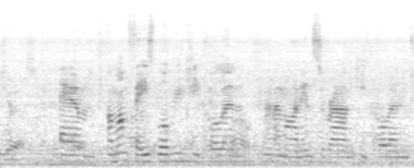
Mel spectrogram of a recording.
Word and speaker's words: Cullen: We were doing this before we actually came on the set, and I was like, well, how do you pronounce Cullen. Your last name? Cullen. Cullen.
